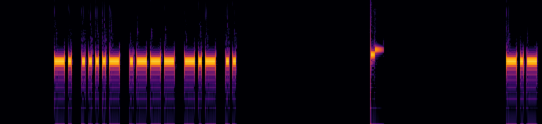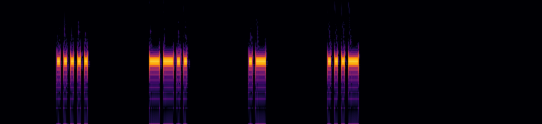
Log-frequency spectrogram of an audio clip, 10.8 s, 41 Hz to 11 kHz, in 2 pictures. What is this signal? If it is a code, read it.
Morse code, heard as a keyed tone, about 36 wpm, spaced as for 18 wpm, 700 Hz. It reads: N4JKI K5ZAV
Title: USA Call Signs - 5 Characters - 6x Character Spacing - 35wpm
